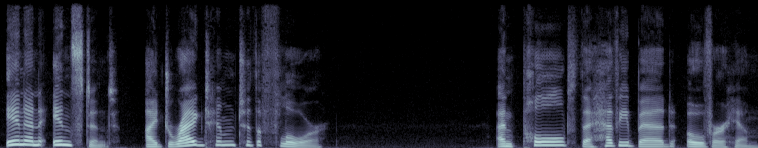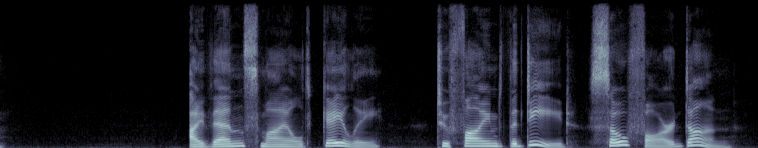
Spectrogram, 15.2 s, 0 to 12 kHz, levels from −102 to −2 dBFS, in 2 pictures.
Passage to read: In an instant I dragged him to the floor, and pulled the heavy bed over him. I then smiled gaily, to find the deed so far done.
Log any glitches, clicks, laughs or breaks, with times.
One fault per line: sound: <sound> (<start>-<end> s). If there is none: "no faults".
no faults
